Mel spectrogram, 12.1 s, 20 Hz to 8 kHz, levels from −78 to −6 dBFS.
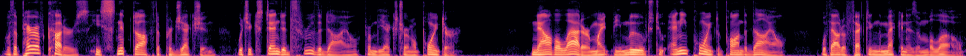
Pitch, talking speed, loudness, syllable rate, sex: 100 Hz, 175 wpm, -20 LUFS, 5.3 syllables/s, male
